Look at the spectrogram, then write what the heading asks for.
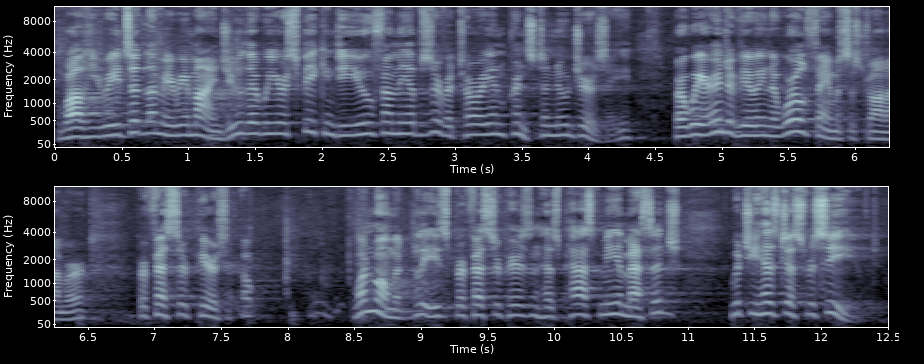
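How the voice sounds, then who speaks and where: High-voiced earnest radio reporter, played by a man, hall reverb. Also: fast talker, bright, forceful tone. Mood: inquisitive, formal. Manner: formal announcer phrasing, pointed questions. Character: earnest, inquisitive male 1930s radio news reporter. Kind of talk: 1930s radio news acting. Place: church hall stage, live performance.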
